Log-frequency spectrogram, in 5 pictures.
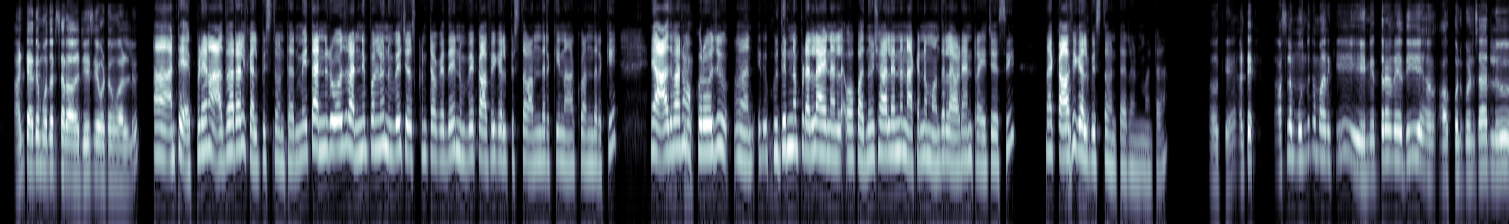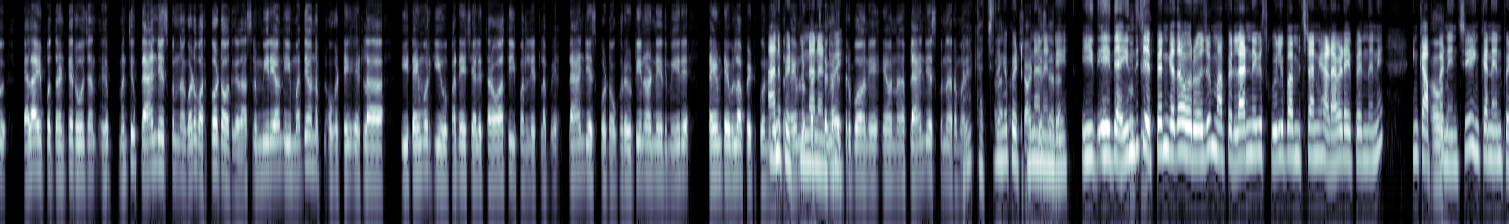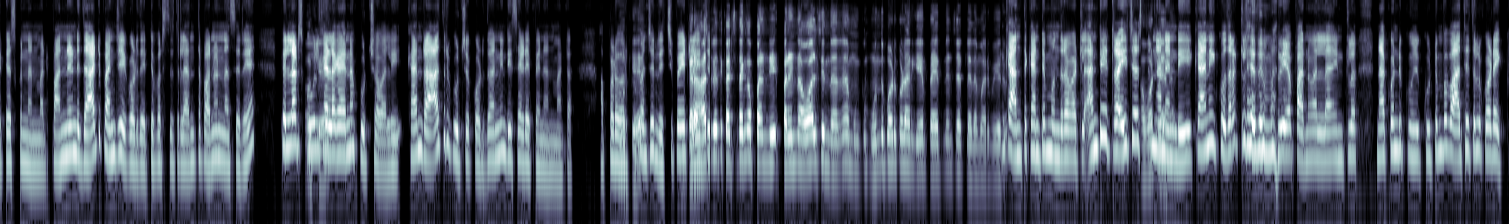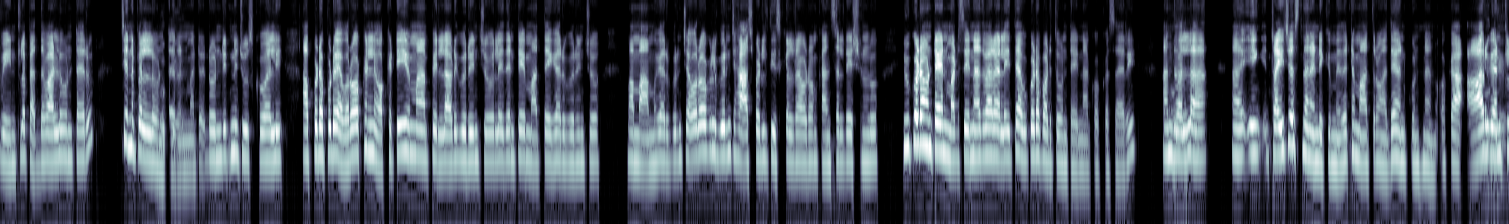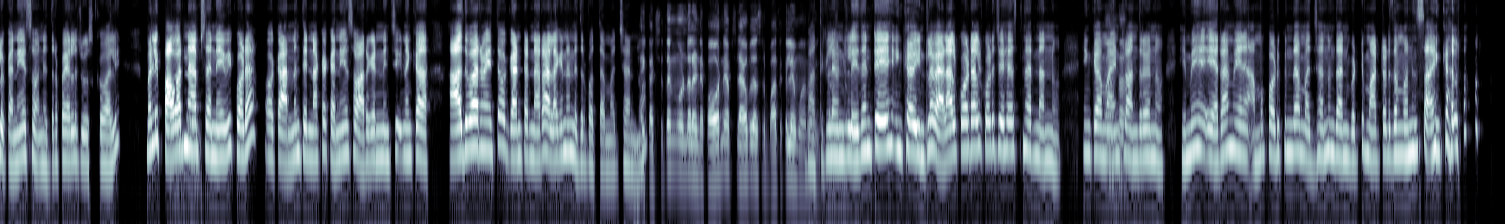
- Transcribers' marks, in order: in English: "ట్రై"; in English: "ప్లాన్"; in English: "వర్కౌట్"; in English: "ప్లాన్"; in English: "రొటీన్"; in English: "టైమ్ టేబుల్‌లా"; in English: "ప్లాన్"; in English: "స్టార్ట్"; in English: "డిసైడ్"; in English: "ట్రై"; in English: "ట్రై"; chuckle; in English: "హాస్పిటల్"; in English: "ట్రై"; in English: "పవర్ నాప్స్"; in English: "పవర్ నాప్స్"; laugh
- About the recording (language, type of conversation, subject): Telugu, podcast, హాయిగా, మంచి నిద్రను ప్రతిరోజూ స్థిరంగా వచ్చేలా చేసే అలవాటు మీరు ఎలా ఏర్పరుచుకున్నారు?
